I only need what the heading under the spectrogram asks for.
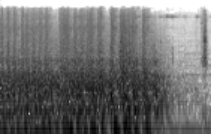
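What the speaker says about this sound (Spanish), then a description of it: "Ametralladora sniper" A sniper machine gun in the Roblox shooter Phantom Forces fires in a fast continuous burst of loud, dense gunshots that fades out near the end, with no talking over it.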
